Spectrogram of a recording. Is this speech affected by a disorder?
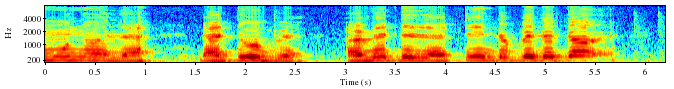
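Yes: cerebral palsy.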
